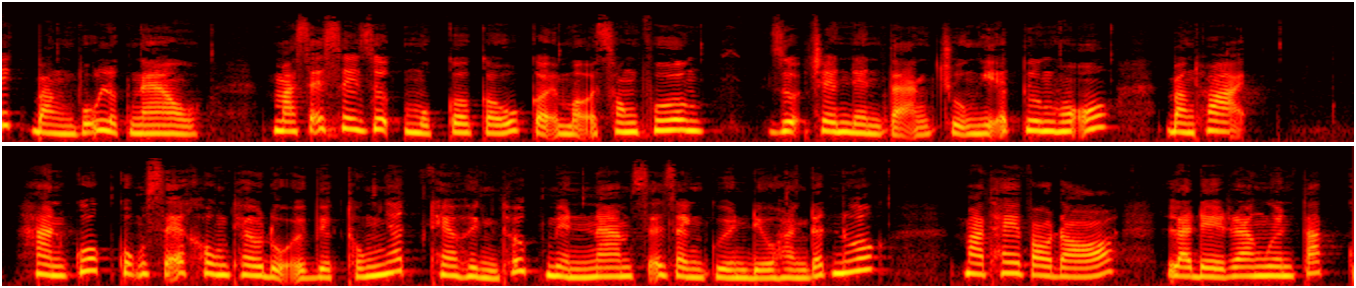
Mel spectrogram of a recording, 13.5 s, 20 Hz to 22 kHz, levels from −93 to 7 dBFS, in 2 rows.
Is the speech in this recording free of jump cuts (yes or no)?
no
